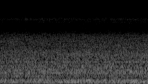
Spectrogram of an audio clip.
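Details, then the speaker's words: Exhaust fan that had hummed and stuck, after its capacitor was replaced (0.8 µF swapped for 1 µF): a steady, even whoosh with a low hum and no drag. It is spinning freely again. "nah Hai sudah berfungsi kembali Hai sudah berjalan kembali"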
